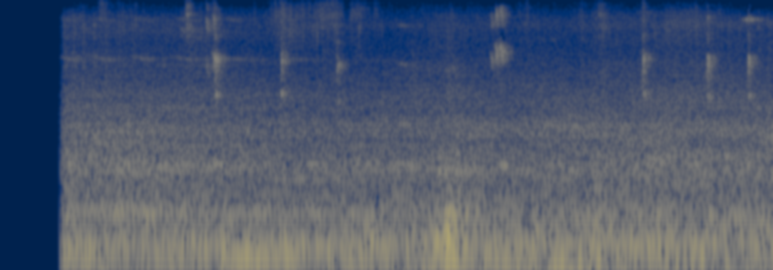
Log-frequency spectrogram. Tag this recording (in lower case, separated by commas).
chipmunk chirping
